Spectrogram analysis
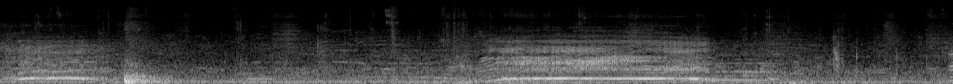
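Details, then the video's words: Rampaging cow coming down from a truck gives two long, flat, low moos, one at the start and one midway, separated by a sharp bang, with people talking and engine noise behind. "SAPI LUCU NGAMUK TURUN DARI TRUK"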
